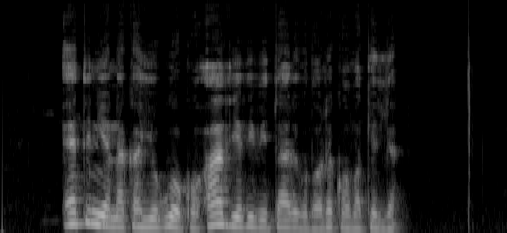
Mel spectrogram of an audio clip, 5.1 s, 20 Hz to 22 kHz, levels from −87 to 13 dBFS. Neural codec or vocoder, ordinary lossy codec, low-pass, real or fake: none; none; none; real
